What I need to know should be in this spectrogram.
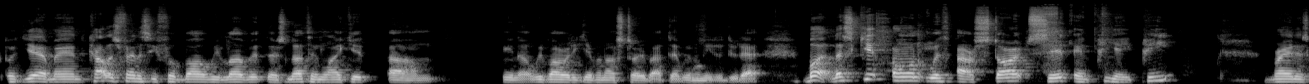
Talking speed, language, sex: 185 wpm, English, male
